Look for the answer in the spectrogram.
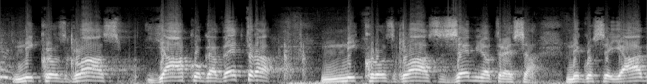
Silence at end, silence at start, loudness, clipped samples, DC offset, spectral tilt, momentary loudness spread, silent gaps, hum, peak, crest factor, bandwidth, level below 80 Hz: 0 s; 0 s; -8 LUFS; 7%; under 0.1%; -5 dB/octave; 7 LU; none; none; 0 dBFS; 8 dB; 18 kHz; -28 dBFS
